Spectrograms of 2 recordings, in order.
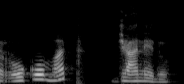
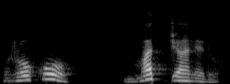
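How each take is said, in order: First: "रोको मत" as one phrase, pause, then "जाने दो"; slow, loud, full stop heard after मत. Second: रोको alone and loud, pause, then "मत जाने दो"; full stop heard right after रोको. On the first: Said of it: "के बाद फुल स्टॉप लगा हुआ है". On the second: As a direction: break after रोको, hit मत जाने दो as one phrase. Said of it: "के आगे लगा दूँ". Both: Shown as a demonstration.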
